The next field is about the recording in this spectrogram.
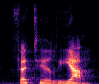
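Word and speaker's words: Ftelia: You need the heavier accent on the last syllable. Go ahead. Now do it. Fatilia.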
